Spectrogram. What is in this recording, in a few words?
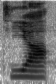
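"jia", Mandarin Chinese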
